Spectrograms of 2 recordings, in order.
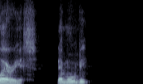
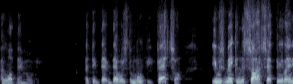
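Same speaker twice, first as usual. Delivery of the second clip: ordinary delivery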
